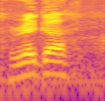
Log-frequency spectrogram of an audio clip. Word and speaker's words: Riga: I'm in Old Town Riga, which rhymes with nigga.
